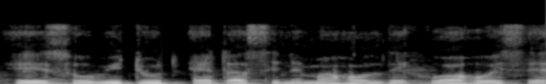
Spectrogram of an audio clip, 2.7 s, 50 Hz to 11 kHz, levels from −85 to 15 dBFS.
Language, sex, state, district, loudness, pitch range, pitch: Assamese, female, Assam, Kamrup Metropolitan, -16 LUFS, 120-135 Hz, 125 Hz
